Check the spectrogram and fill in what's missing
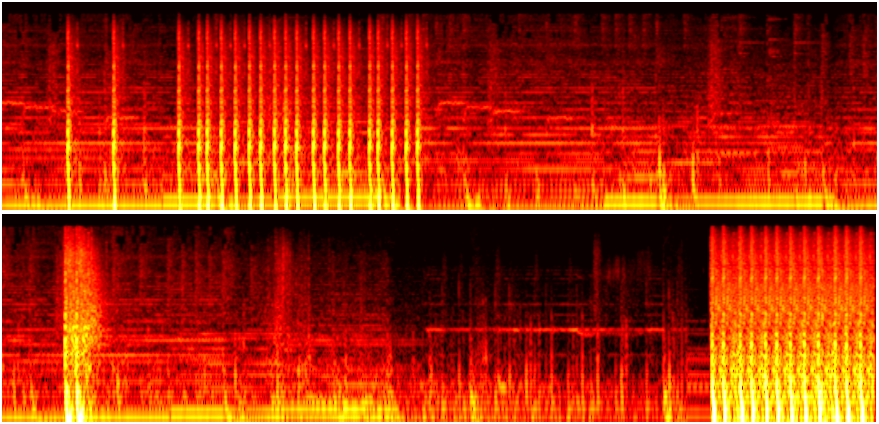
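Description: Gunfire from the mobile battle royale game PUBG Mobile Lite: rapid automatic bursts at the start, a single loud blast midway, scattered shots, then a dense fast volley closing out the sequence.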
